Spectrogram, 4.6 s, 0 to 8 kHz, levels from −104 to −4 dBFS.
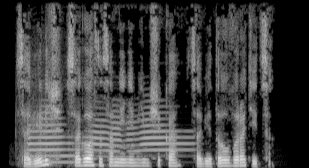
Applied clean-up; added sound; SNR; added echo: classical method spectral subtraction.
